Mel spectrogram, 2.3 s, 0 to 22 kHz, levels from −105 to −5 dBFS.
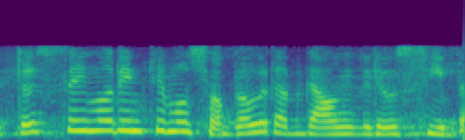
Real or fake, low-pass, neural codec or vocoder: fake; 5.4 kHz; codec, 44.1 kHz, 1.7 kbps, Pupu-Codec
